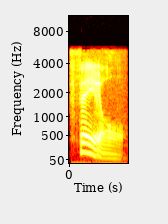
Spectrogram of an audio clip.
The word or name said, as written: fail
